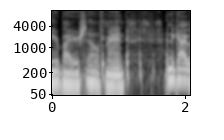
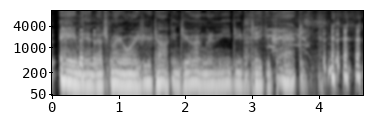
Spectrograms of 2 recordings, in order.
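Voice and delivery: downbeat tough-guy character voice; 3 semitones lower than usual. Retelling what a father said to a heckler, sad Clint Eastwood voice. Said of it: "He got sad Clint Eastwood?".

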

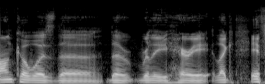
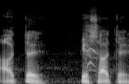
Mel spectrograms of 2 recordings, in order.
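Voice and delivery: put-on cockney movie-star voice, lower; 5 semitones lower than usual. Answering whether they can do a Michael Caine: Michael Caine voice. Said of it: "Do you do a Michael Caine?".

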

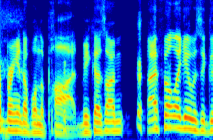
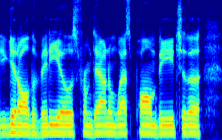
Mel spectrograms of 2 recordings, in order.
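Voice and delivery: normal talking voice

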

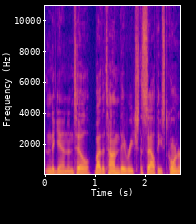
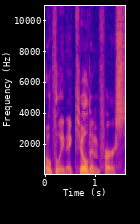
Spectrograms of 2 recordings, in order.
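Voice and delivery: revolted, disgusted tone, quieter; 5 dB quieter than usual. Raedric reacts to the finding of a beheaded corpse, with revulsion. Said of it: "his tone carrying the same revulsion".

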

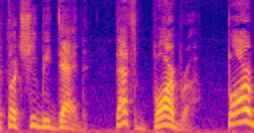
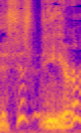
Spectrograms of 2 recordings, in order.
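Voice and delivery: high, pitched-up, furry puppet monster voice; 9 semitones higher than usual. Telling someone about the cartoon voices you did as a child, demonstrate your Grover impression. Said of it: "And I do a Grover".

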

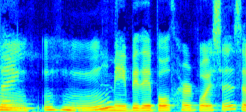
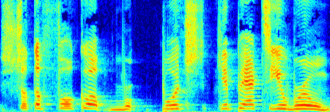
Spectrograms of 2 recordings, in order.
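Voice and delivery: put-on Long Island accent; 8 semitones higher, 9 dB louder than usual. Acting out a dad answering his kid, in a put-on Long Island accent. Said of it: "what's like a Long Island accent?".

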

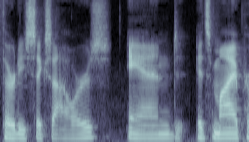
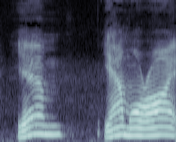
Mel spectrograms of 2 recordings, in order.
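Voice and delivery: very high, loud put-on Australian accent; 10 semitones higher, 7 dB louder than usual. Retelling a conversation, speaker voices a man's reply: put-on australian accent. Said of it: "with his Australian accent".

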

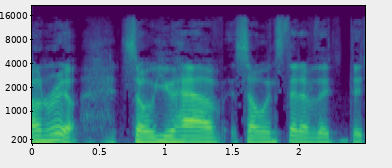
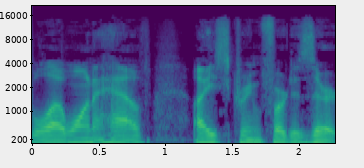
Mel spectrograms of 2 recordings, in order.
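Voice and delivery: plain

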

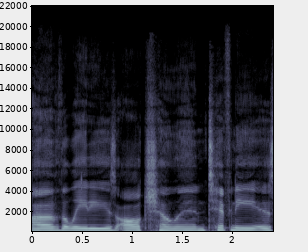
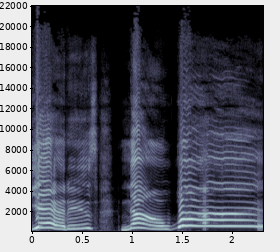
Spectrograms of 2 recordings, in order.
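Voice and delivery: put-on very high, very loud, slurred drunken babble; 13 semitones higher, 8 dB louder than usual. Recounting how Tiffany answered Brandy M while very drunk, imitating drunk Tiffany. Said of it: "so drunk she can't even say the N-word".

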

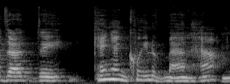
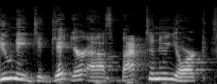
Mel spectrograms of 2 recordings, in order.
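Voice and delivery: play-acted stern, no-nonsense scolding; 3 dB louder than usual. Retelling own words on a phone call: retelling own words as a stern mother. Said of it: "like a stern mother".

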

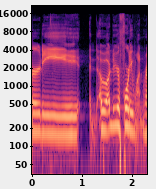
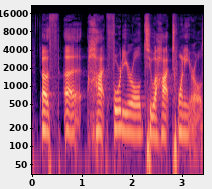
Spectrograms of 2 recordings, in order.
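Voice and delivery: ordinary delivery

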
